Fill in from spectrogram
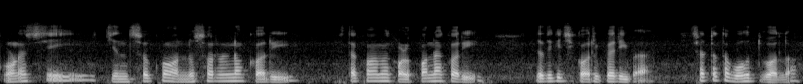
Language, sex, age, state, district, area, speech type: Odia, male, 18-30, Odisha, Jagatsinghpur, rural, spontaneous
